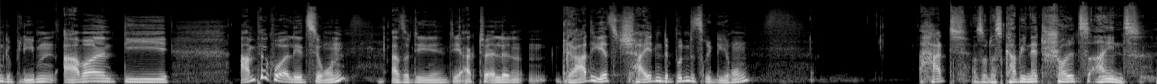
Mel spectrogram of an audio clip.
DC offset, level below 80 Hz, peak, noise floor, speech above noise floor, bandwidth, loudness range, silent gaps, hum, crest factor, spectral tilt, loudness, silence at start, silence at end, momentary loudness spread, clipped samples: under 0.1%; -48 dBFS; -2 dBFS; -54 dBFS; 38 dB; 18.5 kHz; 4 LU; none; none; 16 dB; -5 dB/octave; -17 LUFS; 0 s; 0 s; 8 LU; under 0.1%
